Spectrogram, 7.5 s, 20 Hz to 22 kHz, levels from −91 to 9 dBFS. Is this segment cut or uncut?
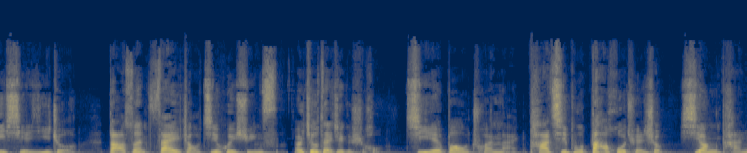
cut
